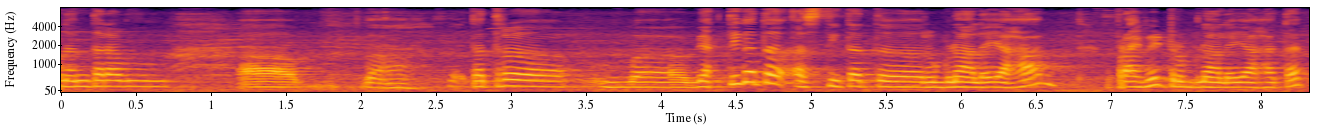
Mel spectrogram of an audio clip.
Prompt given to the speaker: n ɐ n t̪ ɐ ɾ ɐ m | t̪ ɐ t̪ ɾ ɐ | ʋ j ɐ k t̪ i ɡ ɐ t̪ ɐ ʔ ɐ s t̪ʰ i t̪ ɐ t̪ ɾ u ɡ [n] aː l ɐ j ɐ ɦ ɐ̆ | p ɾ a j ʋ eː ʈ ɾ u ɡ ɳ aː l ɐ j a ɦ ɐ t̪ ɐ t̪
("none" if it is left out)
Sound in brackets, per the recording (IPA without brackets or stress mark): ɳ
